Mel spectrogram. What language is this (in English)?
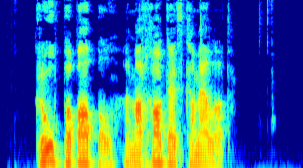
Welsh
